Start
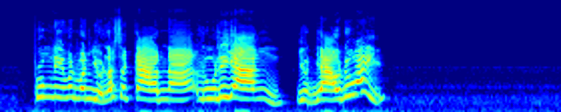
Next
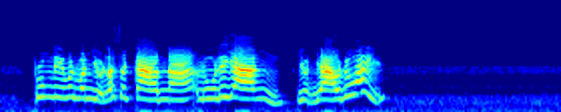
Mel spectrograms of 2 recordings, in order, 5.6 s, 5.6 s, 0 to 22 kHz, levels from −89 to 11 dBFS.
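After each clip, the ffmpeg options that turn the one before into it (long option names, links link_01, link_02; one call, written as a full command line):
ffmpeg -i in.wav -filter_complex "[0:a]firequalizer=gain_entry='entry(300,0);entry(870,-11);entry(1800,7);entry(3800,-24);entry(5400,-26)':delay=0.05:min_phase=1,acrossover=split=550[link_01][link_02];[link_01]acompressor=threshold=-45dB:ratio=6[link_03];[link_03][link_02]amix=inputs=2:normalize=0" out.wav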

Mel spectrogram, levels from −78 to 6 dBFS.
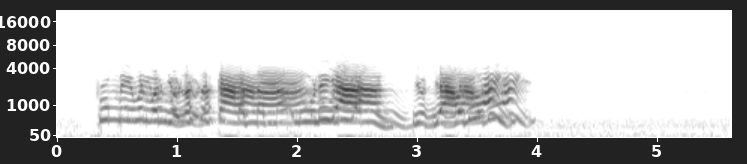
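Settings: ffmpeg -i in.wav -af "aecho=1:1:160:0.473" out.wav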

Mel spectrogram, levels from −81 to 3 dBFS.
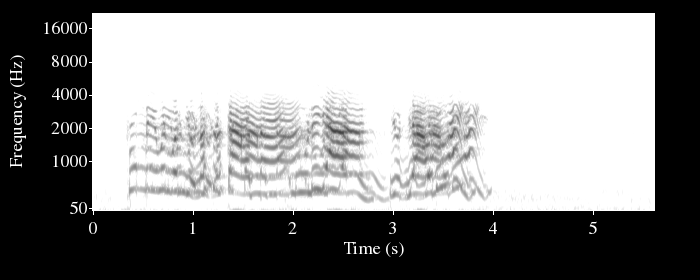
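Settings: ffmpeg -i in.wav -af "flanger=delay=0.5:depth=1.5:regen=-55:speed=0.48:shape=triangular,volume=-4dB" -ar 44100 -c:a libvorbis -b:a 96k out.ogg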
